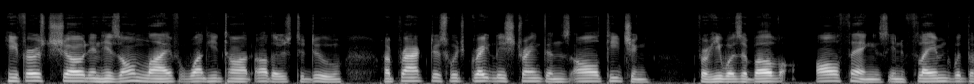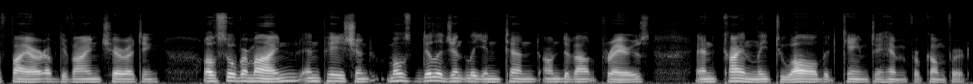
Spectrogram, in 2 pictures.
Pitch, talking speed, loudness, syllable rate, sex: 135 Hz, 165 wpm, -19 LUFS, 4.5 syllables/s, male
